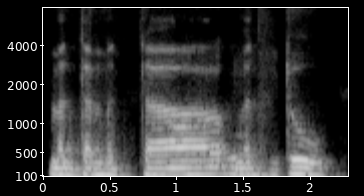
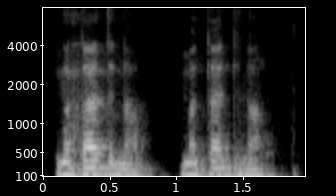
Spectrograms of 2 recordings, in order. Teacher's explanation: ये मददना में दाल दाल अलग अलग हो जाएंगे, इनका इदगाम नहीं होगा।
